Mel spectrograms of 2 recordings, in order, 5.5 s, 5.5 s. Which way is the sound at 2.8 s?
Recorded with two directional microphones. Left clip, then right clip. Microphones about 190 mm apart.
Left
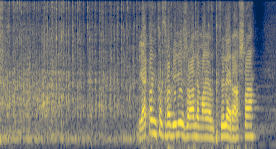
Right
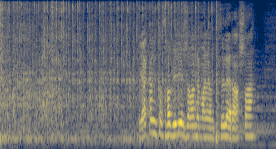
40° left (ahead or behind).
